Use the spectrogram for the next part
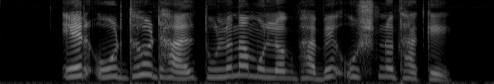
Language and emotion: Bengali, neutral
